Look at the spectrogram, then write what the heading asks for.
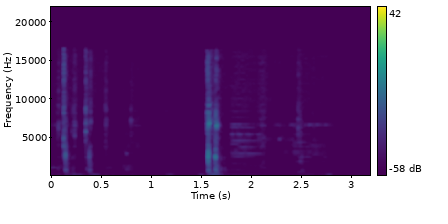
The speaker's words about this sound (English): just bear with me because I'm typing this over here for those Instagram followers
